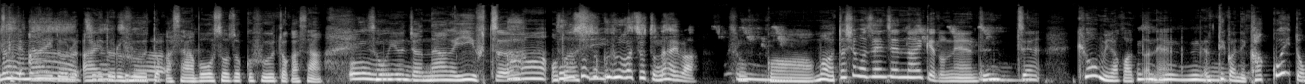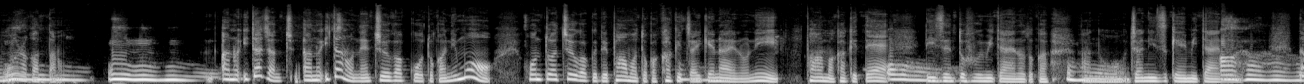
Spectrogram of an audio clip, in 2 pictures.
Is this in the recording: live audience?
no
